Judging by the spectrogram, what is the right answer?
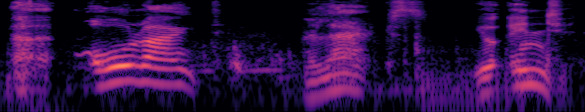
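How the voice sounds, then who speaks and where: Man playing a fatherly, lively-pitched ship's captain. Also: slow, vocal fry, a little hiss or hum, heavily acted. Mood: sceptical, soothing. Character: fatherly male ship's captain, reassuring, sceptical. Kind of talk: audio drama acting.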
